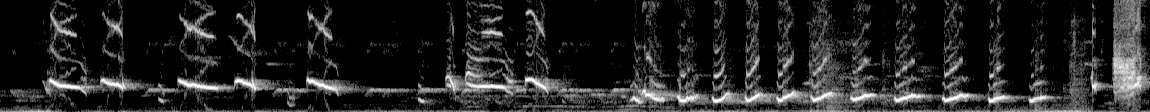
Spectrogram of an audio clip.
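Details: Lure recording of White-rumped shama song meant to provoke a response: ringing whistled upslurs repeated rapidly, then a long steady series of looping whistled notes, closing with a harsh burst.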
